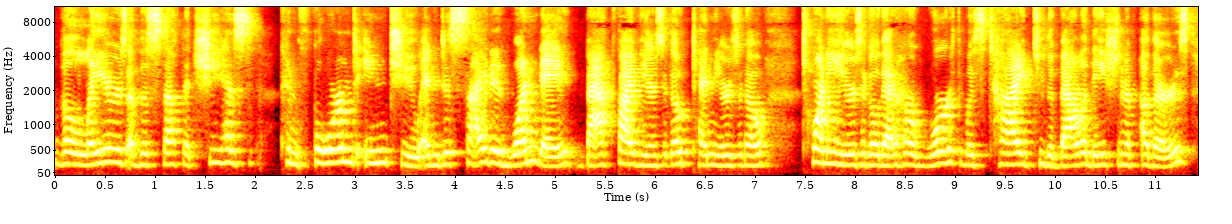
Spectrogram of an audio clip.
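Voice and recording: With audible room echo, a woman speaks at a fairly slow pace and medium pitch with ordinary pitch variation.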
